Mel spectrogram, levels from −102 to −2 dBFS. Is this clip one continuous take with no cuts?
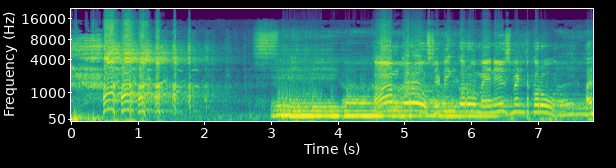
no; 1 cut; at 3.1 s

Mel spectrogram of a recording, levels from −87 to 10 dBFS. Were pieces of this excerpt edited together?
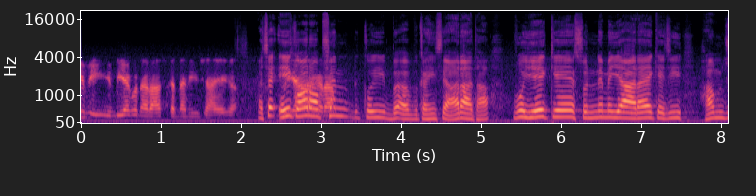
no; 0 cuts

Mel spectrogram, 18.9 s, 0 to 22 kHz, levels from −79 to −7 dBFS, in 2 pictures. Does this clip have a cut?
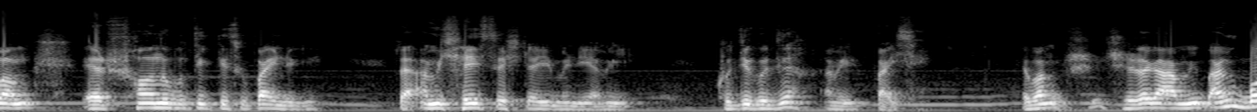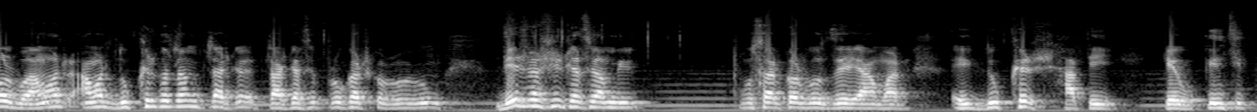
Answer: no; 0 cuts

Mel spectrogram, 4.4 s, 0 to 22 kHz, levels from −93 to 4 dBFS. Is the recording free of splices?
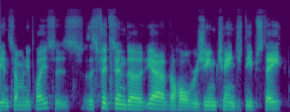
yes; 0 cuts

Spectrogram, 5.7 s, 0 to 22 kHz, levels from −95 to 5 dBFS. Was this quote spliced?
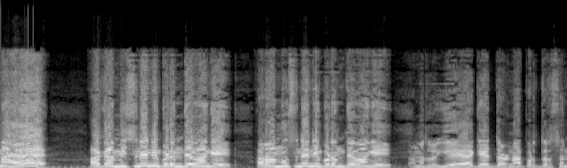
yes; 1 cut; at 4.1 s

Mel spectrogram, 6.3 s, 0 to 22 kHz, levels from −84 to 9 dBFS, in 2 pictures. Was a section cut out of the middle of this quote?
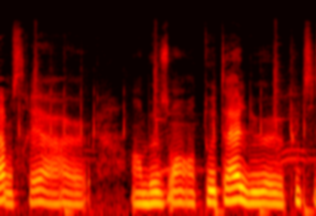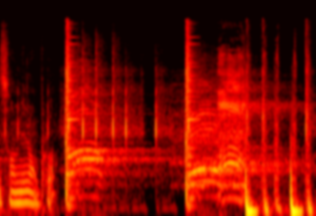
no; 0 cuts

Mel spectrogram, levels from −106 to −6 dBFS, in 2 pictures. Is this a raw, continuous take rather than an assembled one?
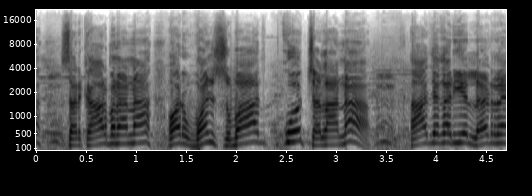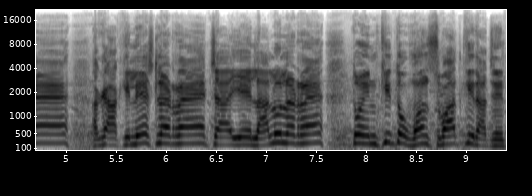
yes; 0 cuts

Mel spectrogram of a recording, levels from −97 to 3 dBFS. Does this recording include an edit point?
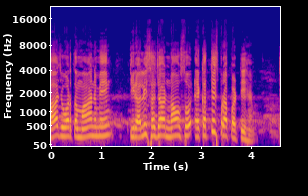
no; 0 cuts

